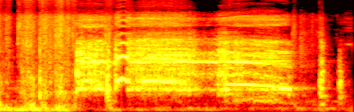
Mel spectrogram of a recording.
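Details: Loud, strained crow from a backyard poultry-farm chicken, one sustained harsh note lasting over a second and a half, followed by two brief clucks.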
